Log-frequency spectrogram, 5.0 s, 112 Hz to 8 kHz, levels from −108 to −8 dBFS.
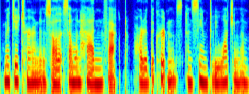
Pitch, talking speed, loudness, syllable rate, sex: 190 Hz, 230 wpm, -21 LUFS, 5.6 syllables/s, female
